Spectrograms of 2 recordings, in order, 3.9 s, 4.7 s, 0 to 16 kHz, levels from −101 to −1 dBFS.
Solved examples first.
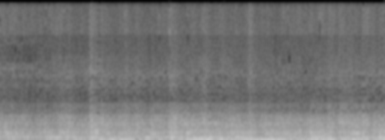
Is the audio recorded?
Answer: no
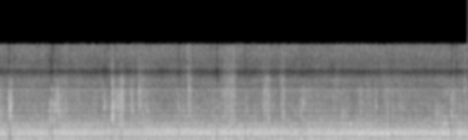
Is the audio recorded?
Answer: no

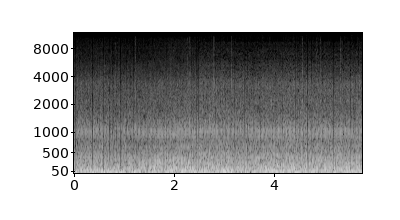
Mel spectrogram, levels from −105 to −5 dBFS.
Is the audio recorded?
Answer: yes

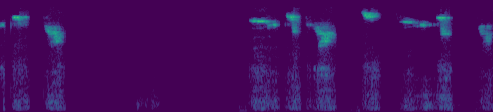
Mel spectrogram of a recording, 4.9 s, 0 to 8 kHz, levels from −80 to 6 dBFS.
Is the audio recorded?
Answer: yes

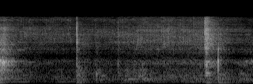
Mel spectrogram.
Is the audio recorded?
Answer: no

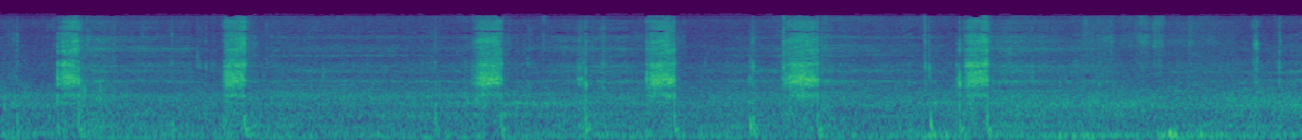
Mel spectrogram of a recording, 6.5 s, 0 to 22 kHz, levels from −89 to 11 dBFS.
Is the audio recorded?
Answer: no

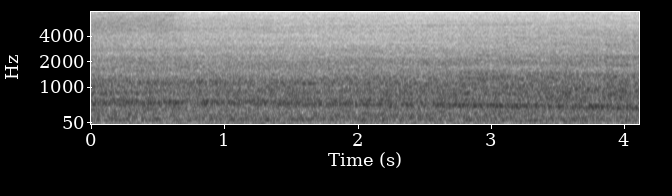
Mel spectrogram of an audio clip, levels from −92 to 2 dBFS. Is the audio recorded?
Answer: yes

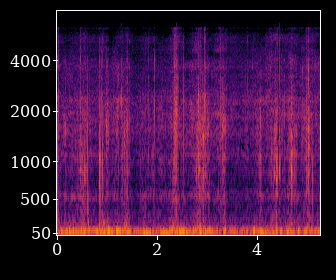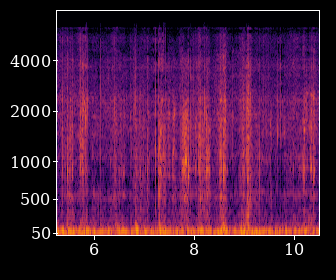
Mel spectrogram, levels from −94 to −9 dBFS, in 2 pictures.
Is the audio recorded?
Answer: no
